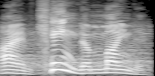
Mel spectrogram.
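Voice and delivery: loud, emphatic declaration; preacher's forceful rallying cry; like you mean it. Shown as a demonstration. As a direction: declare it with full conviction. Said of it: "say it like you mean it".

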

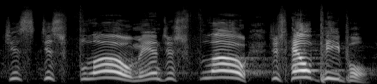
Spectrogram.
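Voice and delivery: loud, high-pitched, impassioned preaching; full-force preaching. Real, not acted. Preacher defending a simple prayer, loud and fervent. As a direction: drive it home to the congregation at full volume.

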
